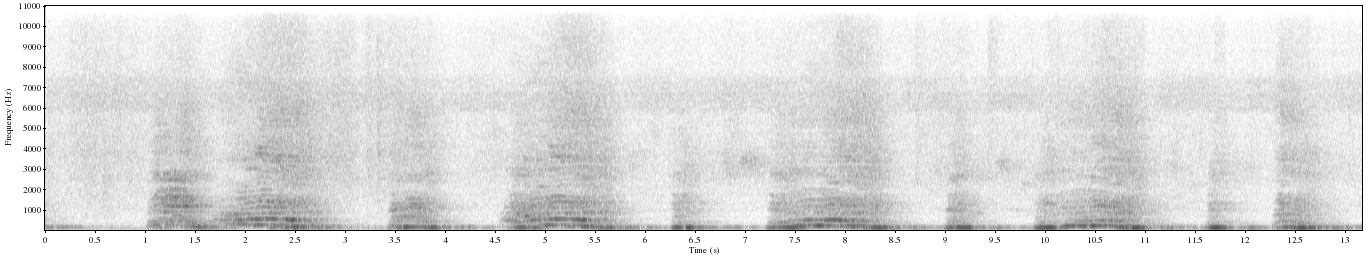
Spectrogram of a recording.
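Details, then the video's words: Lion roaring loudly in five powerful, low grunting bursts spaced two to three seconds apart over a steady low hum, with faint voices in the background. "Lion makes sounds"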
